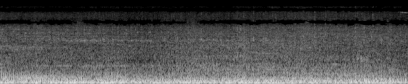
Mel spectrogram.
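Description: A group of chopper-style motorcycles riding past, their engines running together in a loud, steady, deep low sound.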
